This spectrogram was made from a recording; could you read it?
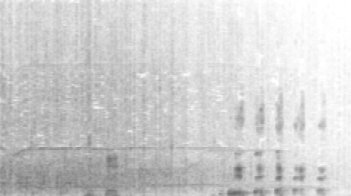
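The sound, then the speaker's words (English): Audience applause welcoming screenwriter David Koepp on the Chief Chat show fills the first two seconds as a dense, steady clatter of clapping, then fades while a voice begins speaking over the tail of it. “I got to get that extra applause to follow me wherever I go.”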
